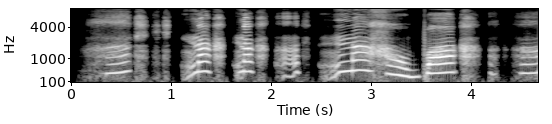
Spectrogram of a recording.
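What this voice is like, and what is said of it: Usual voice. Nothing is said of it.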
